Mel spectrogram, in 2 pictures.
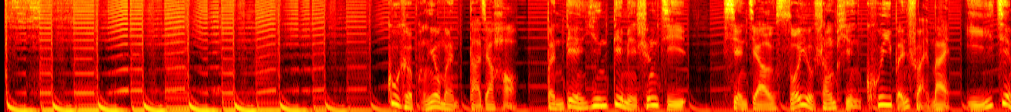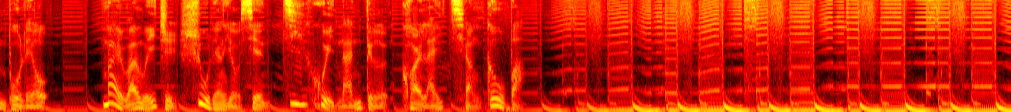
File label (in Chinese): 促销广告某超市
